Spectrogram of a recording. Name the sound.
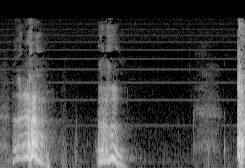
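coughing and throat clearing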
